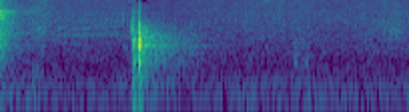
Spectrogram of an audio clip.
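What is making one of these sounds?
Glass containers clink on a countertop.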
